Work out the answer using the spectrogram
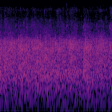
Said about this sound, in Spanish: Aleluya, dale fuerte un aplauso al Señor, gloria sea su nombre.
